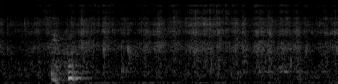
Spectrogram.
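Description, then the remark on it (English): Soft, continuous crinkling of thin tissue paper being unwrapped from a set of eyes, a faint crackly rustle that persists throughout with a slightly louder rustle near the start. “I don't understand why they put the eyes in tissue paper.”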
